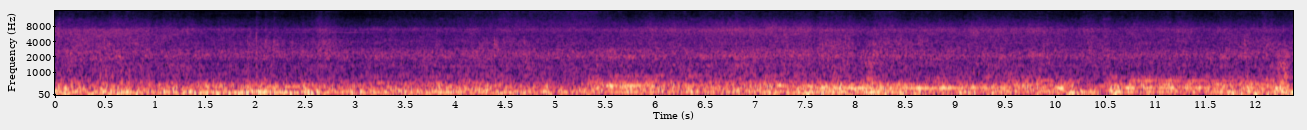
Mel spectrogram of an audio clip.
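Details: 2021 Marcopolo Torino S bus on a Mercedes-Benz OF-1721 Bluetec 5 chassis, recorded onboard while driving: a steady low rumble with a humming tone that shifts with road speed, a growling rear differential.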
